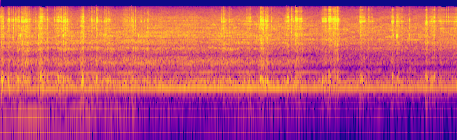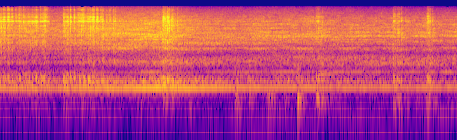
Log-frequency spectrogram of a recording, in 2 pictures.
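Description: Electric hand mixer running at a steady speed with a constant hum, its beaters whisking egg yolks and clicking and scraping against the sides of the bowl. The scraping is busier for the first eight seconds or so, then lighter.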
